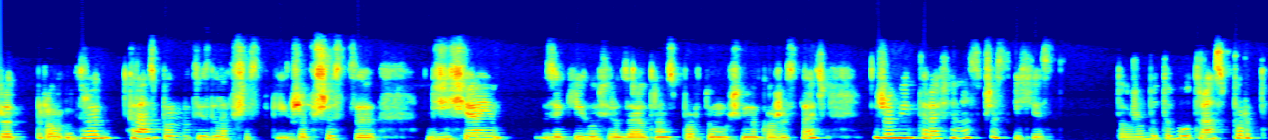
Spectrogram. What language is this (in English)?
Polish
